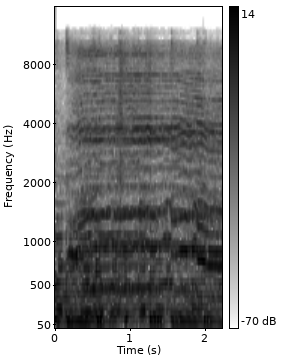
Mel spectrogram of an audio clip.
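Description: A women's church choir singing a gospel song together over electronic keyboard accompaniment with a repeating bass line; the voices come in right at the start.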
